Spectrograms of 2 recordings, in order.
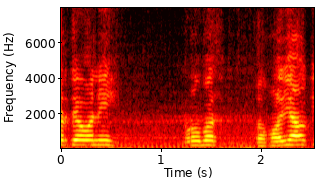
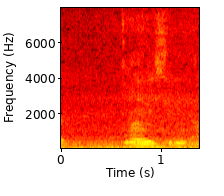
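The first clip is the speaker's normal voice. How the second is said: whispered prompt; 7 semitones lower, 4 dB quieter, much slower than usual. Real, not acted. Father softly prompting his son to chant the greeting, whispered. Prompting child after "say it loud.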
